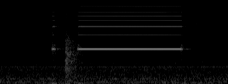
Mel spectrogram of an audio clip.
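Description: A multimeter on a laptop motherboard (HP Spectre x360 15-inch) sounds a steady continuity beep of about a second while probing a diode shorted to ground, preceded by a couple of faint clicks, in a quiet room.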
